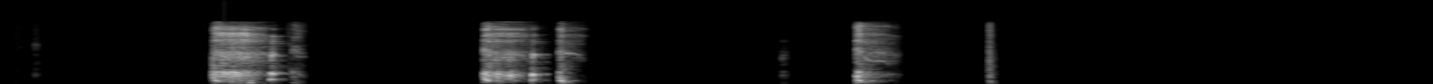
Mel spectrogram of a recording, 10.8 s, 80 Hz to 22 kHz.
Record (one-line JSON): {"three_cough_length": "10.8 s", "three_cough_amplitude": 32768, "three_cough_signal_mean_std_ratio": 0.24, "survey_phase": "beta (2021-08-13 to 2022-03-07)", "age": "65+", "gender": "Female", "wearing_mask": "No", "symptom_cough_any": true, "symptom_runny_or_blocked_nose": true, "symptom_change_to_sense_of_smell_or_taste": true, "smoker_status": "Never smoked", "respiratory_condition_asthma": false, "respiratory_condition_other": false, "recruitment_source": "Test and Trace", "submission_delay": "2 days", "covid_test_result": "Positive", "covid_test_method": "RT-qPCR", "covid_ct_value": 14.8, "covid_ct_gene": "ORF1ab gene", "covid_ct_mean": 15.1, "covid_viral_load": "11000000 copies/ml", "covid_viral_load_category": "High viral load (>1M copies/ml)"}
